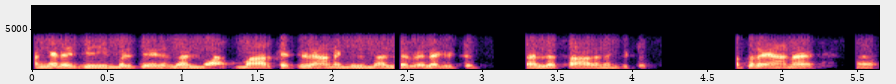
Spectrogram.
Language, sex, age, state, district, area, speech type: Malayalam, male, 60+, Kerala, Kottayam, rural, conversation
